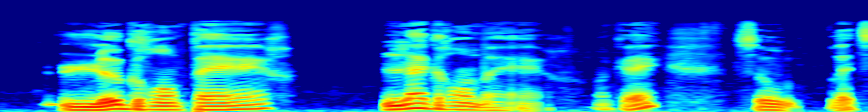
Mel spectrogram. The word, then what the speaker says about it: grand-père: So, le grand-père, grandfather. Le grand-père. Remember, accent grave like that. It's this open père. Le grand-père. Le grand-père.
